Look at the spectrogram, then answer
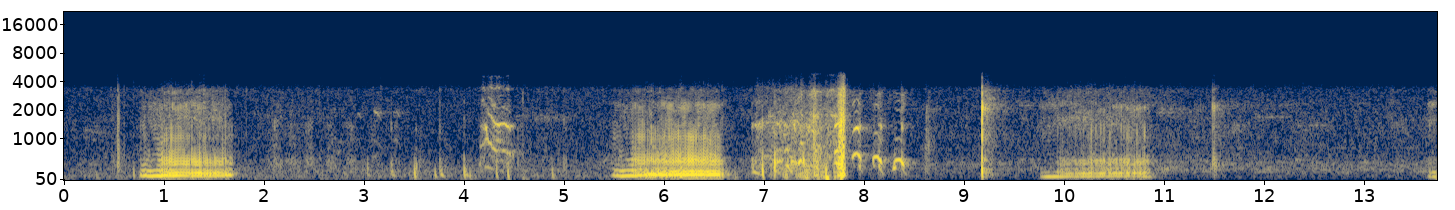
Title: Gator the Snoring Merle pitbull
